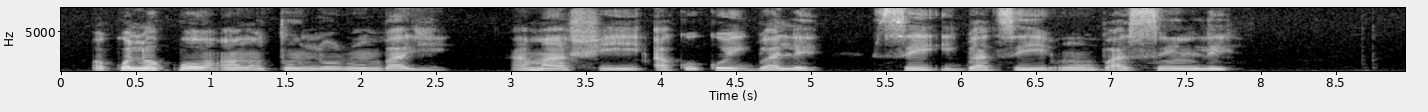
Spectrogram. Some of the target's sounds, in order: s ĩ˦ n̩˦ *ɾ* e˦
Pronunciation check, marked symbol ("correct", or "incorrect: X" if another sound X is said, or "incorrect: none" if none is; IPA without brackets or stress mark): incorrect: l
